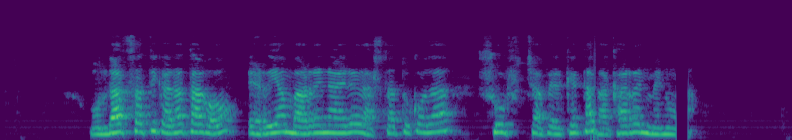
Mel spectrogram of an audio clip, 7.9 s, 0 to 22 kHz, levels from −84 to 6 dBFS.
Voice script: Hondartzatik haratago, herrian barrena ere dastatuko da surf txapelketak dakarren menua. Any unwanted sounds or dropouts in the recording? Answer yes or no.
yes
